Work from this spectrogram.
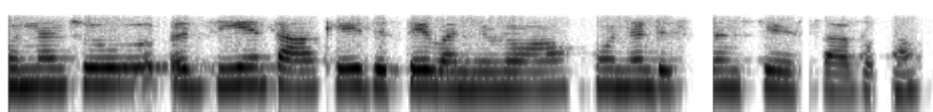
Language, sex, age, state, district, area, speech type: Sindhi, female, 18-30, Maharashtra, Thane, urban, conversation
